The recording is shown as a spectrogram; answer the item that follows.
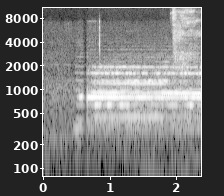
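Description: A train in a video game sounds a sustained horn-like chord that swells in abruptly after a short thump, holding steady with a brief hiss near the end.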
